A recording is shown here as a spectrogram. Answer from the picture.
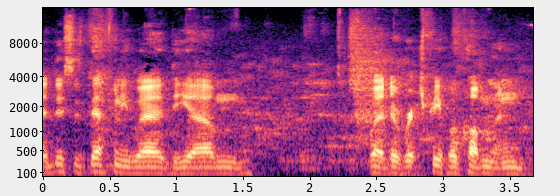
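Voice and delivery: ordinary delivery

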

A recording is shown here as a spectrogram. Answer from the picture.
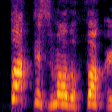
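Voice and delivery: loud, high-pitched angry outburst; mad wife impression. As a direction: imitate an angry wife cursing. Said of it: "she gets all mad".

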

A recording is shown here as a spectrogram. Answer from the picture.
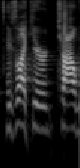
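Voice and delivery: ordinary talk

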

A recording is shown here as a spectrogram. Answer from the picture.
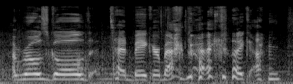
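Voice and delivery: usual speaking voice

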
